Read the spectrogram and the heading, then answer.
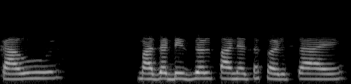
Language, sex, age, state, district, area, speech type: Marathi, female, 18-30, Maharashtra, Wardha, rural, conversation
